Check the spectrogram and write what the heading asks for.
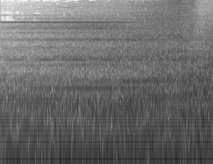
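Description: Cinematic sound-design riser: a loud, dense rushing rumble with a deep low end, built up from silence and holding at full strength, brightening right at the end.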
